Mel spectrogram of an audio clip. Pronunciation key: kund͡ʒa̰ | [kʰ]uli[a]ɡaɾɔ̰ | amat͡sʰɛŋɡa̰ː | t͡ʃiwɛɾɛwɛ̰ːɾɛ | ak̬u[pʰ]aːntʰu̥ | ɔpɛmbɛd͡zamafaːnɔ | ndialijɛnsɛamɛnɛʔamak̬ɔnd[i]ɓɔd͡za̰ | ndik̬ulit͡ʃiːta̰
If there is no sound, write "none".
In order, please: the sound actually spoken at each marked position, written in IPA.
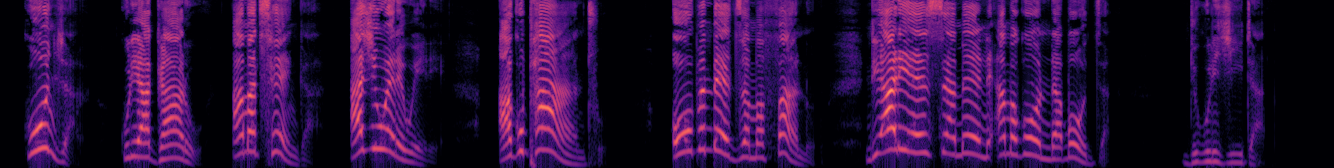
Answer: k, a, pʰ, a

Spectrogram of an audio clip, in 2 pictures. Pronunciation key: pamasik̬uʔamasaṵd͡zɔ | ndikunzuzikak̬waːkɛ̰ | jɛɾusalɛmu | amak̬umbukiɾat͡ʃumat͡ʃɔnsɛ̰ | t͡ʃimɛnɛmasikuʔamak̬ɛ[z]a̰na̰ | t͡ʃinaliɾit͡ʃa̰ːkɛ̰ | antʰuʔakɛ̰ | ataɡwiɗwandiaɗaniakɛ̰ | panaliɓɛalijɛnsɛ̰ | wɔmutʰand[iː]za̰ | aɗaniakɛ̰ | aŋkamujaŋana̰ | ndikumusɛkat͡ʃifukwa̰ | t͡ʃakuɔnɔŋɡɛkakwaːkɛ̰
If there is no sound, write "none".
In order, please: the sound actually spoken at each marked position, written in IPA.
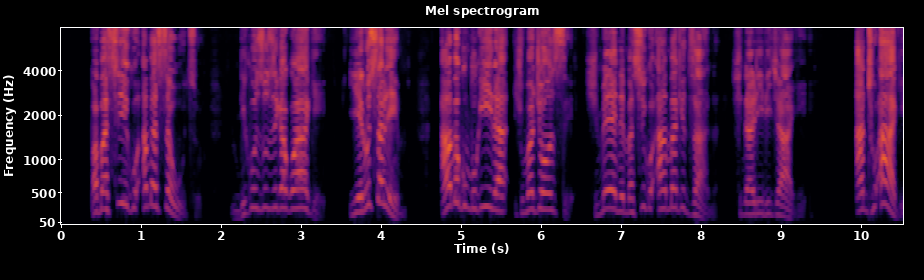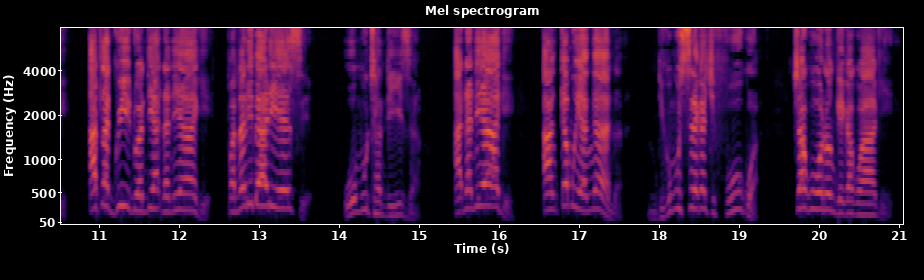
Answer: d͡z, iː

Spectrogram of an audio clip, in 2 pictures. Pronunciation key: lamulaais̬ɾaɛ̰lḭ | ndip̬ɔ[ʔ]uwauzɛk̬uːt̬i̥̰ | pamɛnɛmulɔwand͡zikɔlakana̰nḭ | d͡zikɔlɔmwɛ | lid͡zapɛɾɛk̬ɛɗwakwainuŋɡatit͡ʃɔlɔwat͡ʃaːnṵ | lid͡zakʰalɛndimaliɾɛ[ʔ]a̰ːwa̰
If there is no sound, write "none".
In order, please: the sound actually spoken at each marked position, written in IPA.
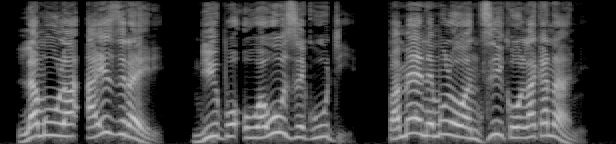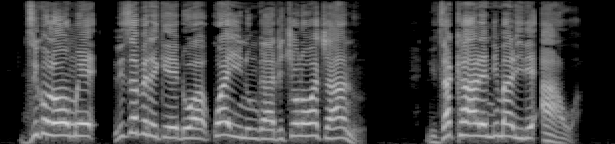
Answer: ʔ, ʔ

